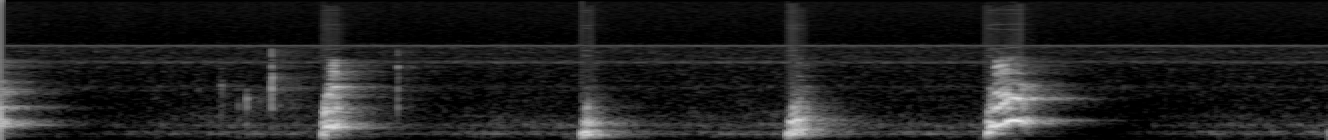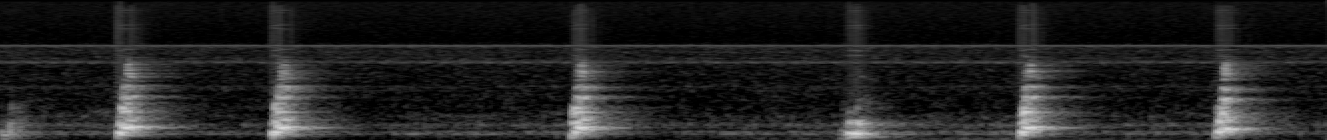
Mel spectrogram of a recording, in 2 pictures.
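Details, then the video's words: Gizzy, a Pembroke Welsh Corgi indoors, barks at people she spots outside next door: about eleven sharp, single barks spaced one to two seconds apart in an otherwise quiet room. "Gizzy Barking"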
